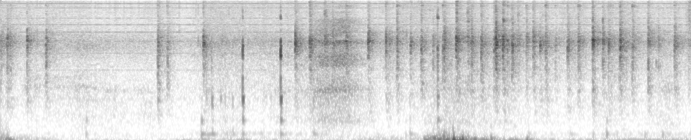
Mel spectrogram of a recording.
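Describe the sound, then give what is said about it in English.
Typing on a computer keyboard: many quick, irregular key clicks in uneven bursts over a soft low rumble, with a slightly heavier cluster of strikes past the midpoint. “Then that's all we'll type.”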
